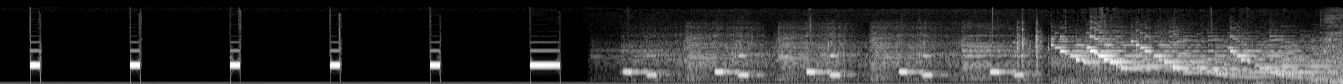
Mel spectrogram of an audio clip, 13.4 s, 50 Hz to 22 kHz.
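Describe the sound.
Six radio time-signal pips mark 17:00 on Polish Radio Trójka, steady and evenly spaced about a second apart, with the last one longer. Music follows.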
